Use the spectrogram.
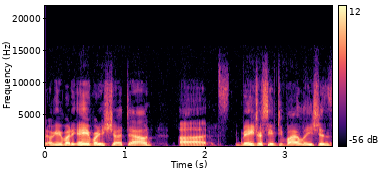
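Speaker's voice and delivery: loud retold call to shut the site; hammed-up site shutdown shout; mock shutdown call. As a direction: bark the order like the safety boss. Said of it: "I said".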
